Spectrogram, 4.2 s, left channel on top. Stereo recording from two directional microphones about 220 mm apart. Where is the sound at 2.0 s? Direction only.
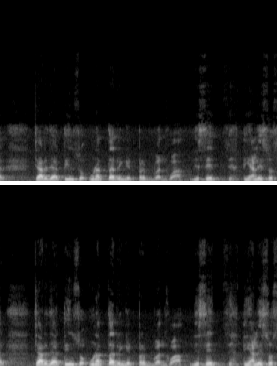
30° right (ahead or behind).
